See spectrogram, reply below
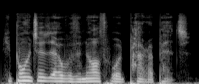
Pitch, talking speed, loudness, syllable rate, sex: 140 Hz, 180 wpm, -18 LUFS, 6.0 syllables/s, male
